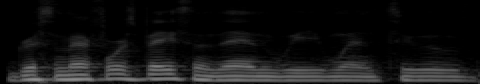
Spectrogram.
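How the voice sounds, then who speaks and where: A man's voice: deep voice, moderate pace, mellow. An American man answering interview questions in a casual, rambling, informal way as a guest. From United States, Midwest. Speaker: interview guest, biomedical researcher and entrepreneur.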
